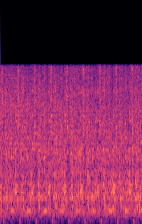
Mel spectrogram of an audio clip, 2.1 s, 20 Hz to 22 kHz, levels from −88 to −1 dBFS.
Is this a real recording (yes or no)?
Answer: yes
